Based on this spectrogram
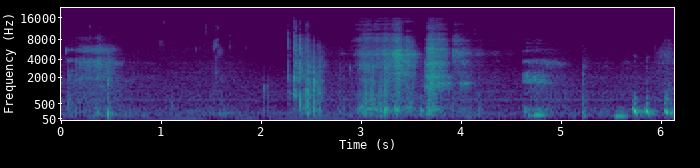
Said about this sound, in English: Just chew with your mouth open so I can see how it goes the whole way through. She has not opened her mouth. She put her hand in front of her mouth but kept it closed. She thinks she's chewing with her mouth open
